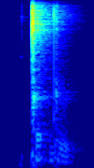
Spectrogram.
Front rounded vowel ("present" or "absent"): absent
